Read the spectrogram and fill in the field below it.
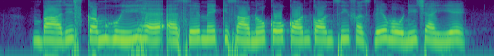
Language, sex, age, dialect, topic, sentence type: Hindi, female, 18-24, Garhwali, agriculture, question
